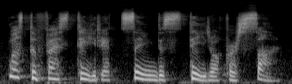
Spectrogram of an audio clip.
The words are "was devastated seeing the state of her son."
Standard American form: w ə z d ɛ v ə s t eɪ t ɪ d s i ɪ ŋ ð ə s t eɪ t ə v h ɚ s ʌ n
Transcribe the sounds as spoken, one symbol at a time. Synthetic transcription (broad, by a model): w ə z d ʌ f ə s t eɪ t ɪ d s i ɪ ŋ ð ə s t eɪ t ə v h ɚ s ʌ n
